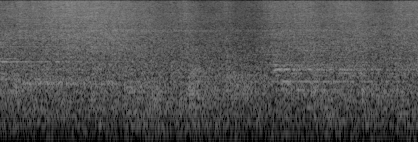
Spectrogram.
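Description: Steady rumble of a boat's engine with water noise, heard from aboard a boat moving on a canal, with a few faint steady tones over it.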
